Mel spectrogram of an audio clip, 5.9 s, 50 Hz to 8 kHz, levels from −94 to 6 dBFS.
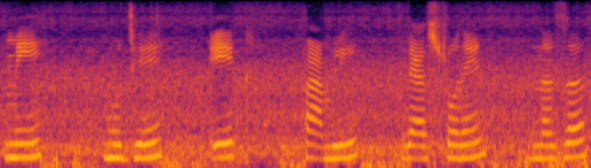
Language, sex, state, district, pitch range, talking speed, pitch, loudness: Hindi, female, Madhya Pradesh, Dhar, 225-245 Hz, 60 wpm, 235 Hz, -16 LUFS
